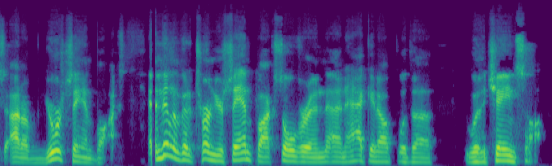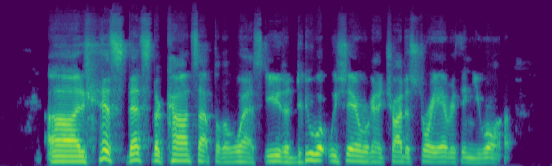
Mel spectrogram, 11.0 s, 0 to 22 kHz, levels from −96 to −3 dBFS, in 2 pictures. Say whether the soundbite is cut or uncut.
uncut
